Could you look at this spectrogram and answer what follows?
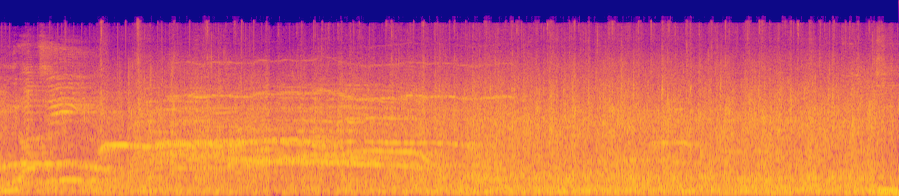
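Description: A cabaret audience at a Sousse hotel in Tunisia cheers and shouts loudly and without a break, with whoops and high voices layered over a dense crowd roar.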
